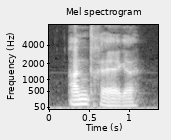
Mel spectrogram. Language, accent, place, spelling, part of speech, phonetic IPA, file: German, Germany, Berlin, Anträge, noun, [ˈantʁɛːɡə], De-Anträge.ogg
- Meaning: nominative/accusative/genitive plural of Antrag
